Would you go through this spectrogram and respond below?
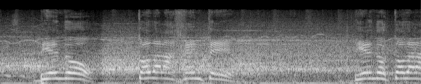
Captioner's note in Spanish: Aplausos y gritos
